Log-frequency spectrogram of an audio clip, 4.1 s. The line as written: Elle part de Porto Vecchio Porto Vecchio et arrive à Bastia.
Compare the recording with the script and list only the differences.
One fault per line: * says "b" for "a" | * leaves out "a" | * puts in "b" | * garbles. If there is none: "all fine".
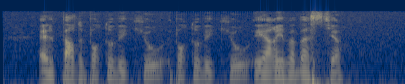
all fine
